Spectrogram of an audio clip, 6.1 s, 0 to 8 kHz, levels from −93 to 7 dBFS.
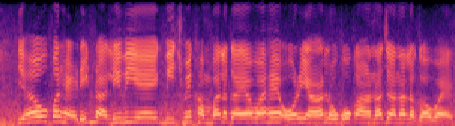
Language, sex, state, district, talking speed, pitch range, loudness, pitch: Hindi, female, Rajasthan, Bikaner, 205 wpm, 250-295 Hz, -11 LUFS, 270 Hz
